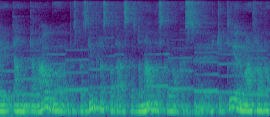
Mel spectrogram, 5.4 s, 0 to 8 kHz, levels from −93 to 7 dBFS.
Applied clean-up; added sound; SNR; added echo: none; Wind instrument, woodwind instrument; 17 dB; reverberation time 1.1 s.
